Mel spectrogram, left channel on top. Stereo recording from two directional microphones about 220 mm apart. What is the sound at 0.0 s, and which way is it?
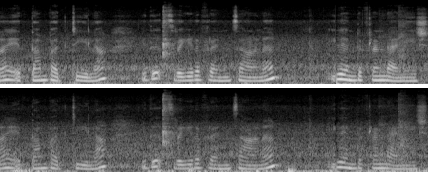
Speech, 15° left (ahead or behind).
